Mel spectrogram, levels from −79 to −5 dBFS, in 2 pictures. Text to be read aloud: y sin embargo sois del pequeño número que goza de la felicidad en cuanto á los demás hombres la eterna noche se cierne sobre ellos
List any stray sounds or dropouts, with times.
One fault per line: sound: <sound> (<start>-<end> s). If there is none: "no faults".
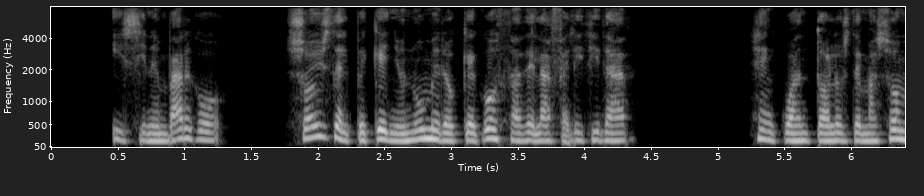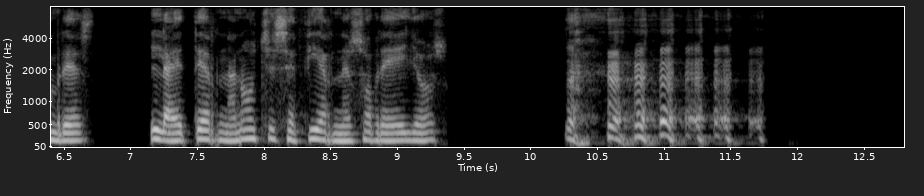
sound: laugh (10.3-11.8 s)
